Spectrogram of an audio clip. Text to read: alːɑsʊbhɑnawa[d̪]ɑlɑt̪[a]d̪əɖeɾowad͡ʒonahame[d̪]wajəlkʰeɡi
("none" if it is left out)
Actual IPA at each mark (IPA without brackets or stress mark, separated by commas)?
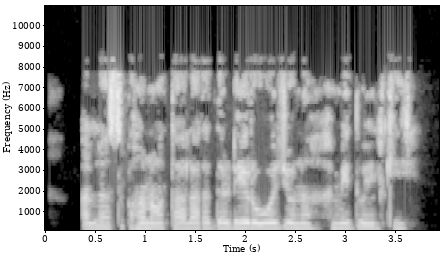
t̪, a, d̪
